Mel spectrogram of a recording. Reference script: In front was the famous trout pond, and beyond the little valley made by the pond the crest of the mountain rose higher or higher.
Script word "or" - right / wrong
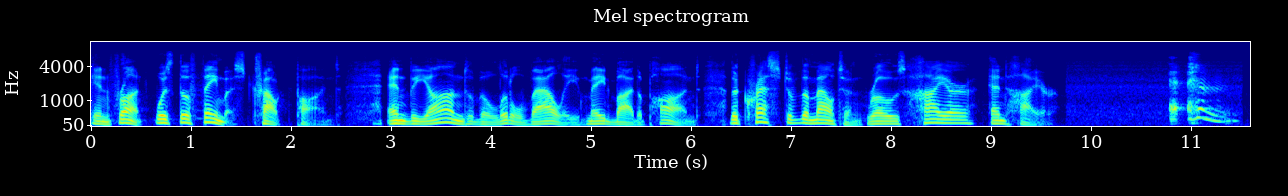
wrong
